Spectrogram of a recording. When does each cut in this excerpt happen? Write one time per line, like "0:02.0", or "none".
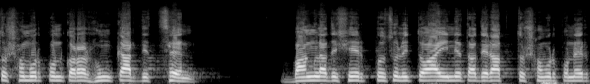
none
